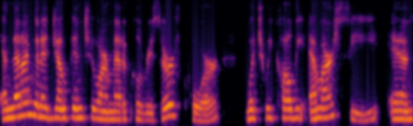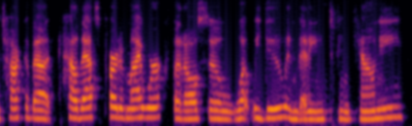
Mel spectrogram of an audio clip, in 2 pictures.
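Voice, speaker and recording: A woman's voice: mid-range voice, normal speed, fairly bright tone, highs cut off. A woman in her fifties, a health emergency preparedness specialist, giving a friendly, informal talk on a video call with frequent ums and uhs. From Vermont. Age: 50s.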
